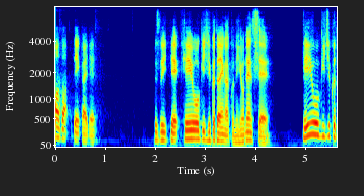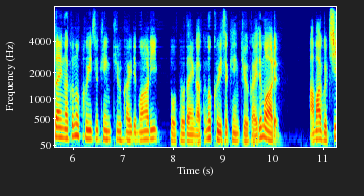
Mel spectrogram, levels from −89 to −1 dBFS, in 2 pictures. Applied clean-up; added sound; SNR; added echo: neural mask model DeepFilterNet 3.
